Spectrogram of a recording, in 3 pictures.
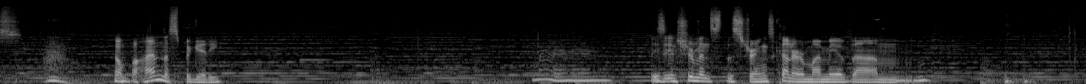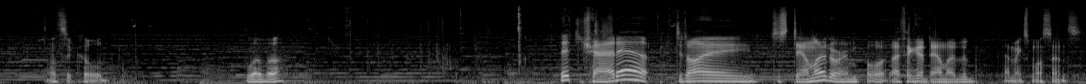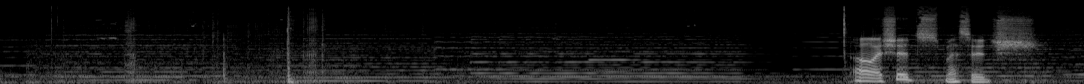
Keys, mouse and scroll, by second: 17.4 click, 29.1 s.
